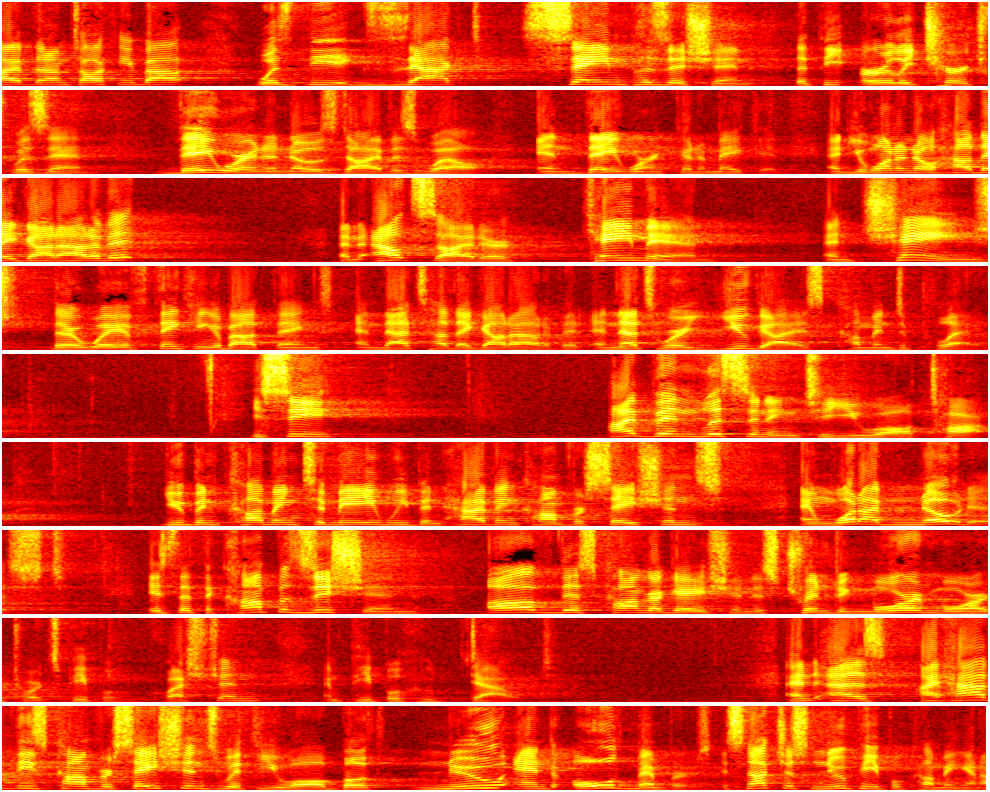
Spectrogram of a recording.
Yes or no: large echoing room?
yes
